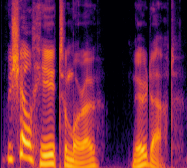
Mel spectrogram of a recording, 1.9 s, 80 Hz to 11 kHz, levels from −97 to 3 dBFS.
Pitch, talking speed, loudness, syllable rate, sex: 165 Hz, 225 wpm, -15 LUFS, 5.6 syllables/s, male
